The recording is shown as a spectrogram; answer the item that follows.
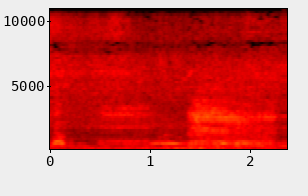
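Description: A goat bleats once, a long bleat starting about a second and a half in, over faint background voices.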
